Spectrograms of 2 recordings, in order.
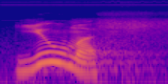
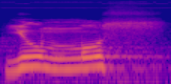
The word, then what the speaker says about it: humus: I already informed you it is not humus, because mus you try to pronounce it as mus, but no, this is not the pronunciation here. It's mus. As you say bus, bus, similarly here mus is mus.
